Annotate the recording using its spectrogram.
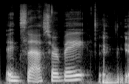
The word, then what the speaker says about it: exacerbate: Exacerbate? – Yeah. I never know if I'm saying it right. – You said it right.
